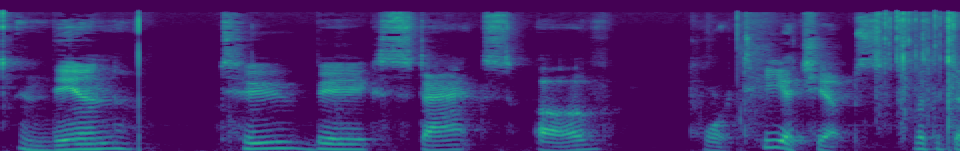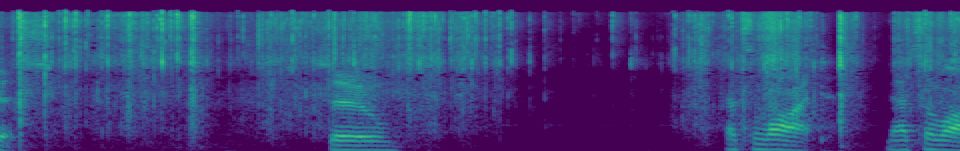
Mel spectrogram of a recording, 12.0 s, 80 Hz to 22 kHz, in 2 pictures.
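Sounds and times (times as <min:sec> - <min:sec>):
plastic bag crinkling: 0:05.4 - 0:12.0.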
